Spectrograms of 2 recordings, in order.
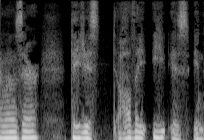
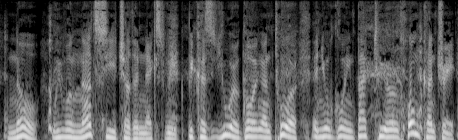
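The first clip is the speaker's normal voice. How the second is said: high, emphatic mock German accent; imitated German man; 4 semitones higher, 3 dB louder than usual. German host missing a guest's joke, mock German accent. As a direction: correct them literally, in hammed-up German. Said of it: "made a joke to this German guy".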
